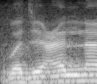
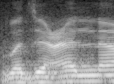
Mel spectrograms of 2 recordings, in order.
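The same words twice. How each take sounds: The two takes are said the same way.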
